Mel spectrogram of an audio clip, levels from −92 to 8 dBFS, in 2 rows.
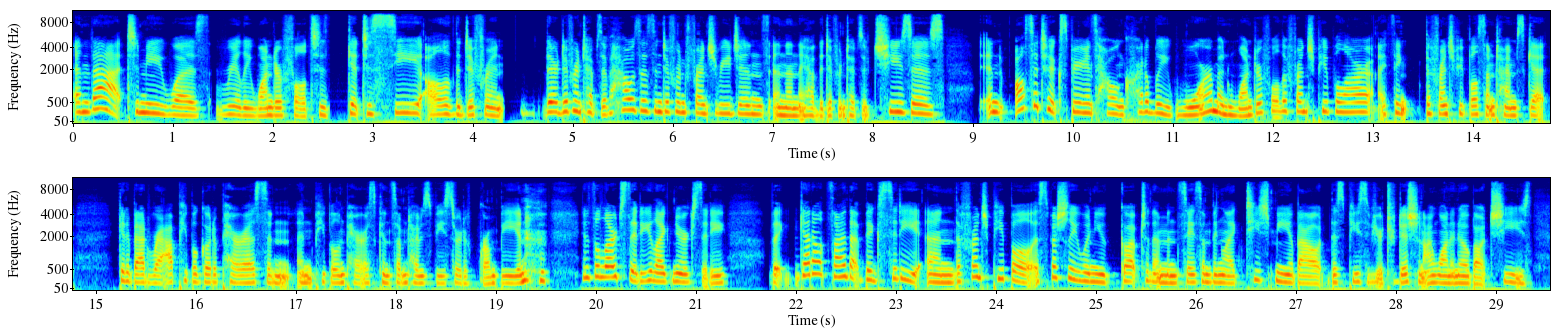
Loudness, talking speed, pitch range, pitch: -19 LUFS, 240 wpm, 180-255 Hz, 205 Hz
